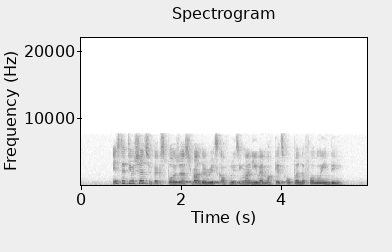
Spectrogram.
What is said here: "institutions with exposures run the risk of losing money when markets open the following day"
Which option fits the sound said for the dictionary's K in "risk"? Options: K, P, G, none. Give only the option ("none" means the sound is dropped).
K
